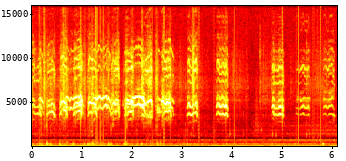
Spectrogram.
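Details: Hungry wild pigeon nestlings being fed by their mother in a nest box, starting with dense overlapping high squeals, then thinning to spaced single squeaky notes, over a steady low drone.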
